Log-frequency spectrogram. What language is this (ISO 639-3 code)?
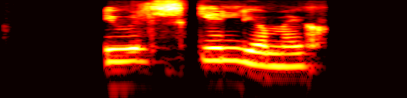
isl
